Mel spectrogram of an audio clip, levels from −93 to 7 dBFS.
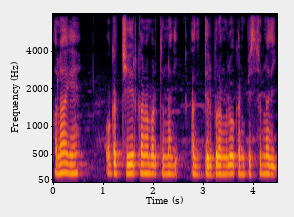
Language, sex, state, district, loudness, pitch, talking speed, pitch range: Telugu, male, Telangana, Mahabubabad, -17 LUFS, 155 Hz, 105 wpm, 150-165 Hz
